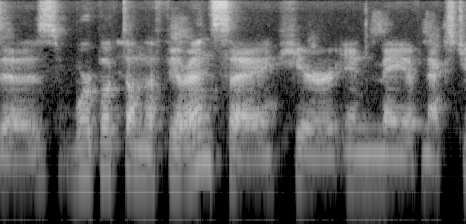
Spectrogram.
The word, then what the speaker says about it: Firenze: compare the difference between the Venezia and the Friends. Yes. Firenze.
